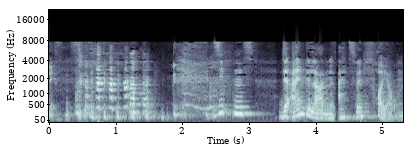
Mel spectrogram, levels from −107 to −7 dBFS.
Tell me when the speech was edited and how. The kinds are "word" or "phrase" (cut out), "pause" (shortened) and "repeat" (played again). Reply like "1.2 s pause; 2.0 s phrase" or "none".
4.3 s word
